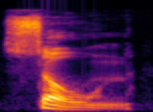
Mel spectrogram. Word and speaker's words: sow: So, the pronunciation stays exactly the same.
